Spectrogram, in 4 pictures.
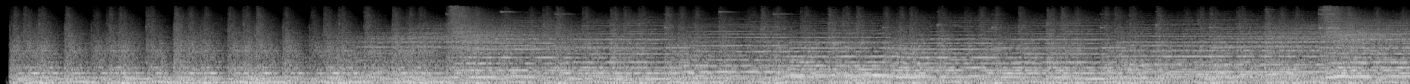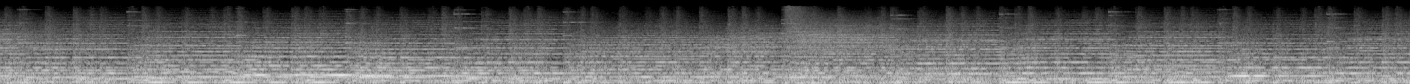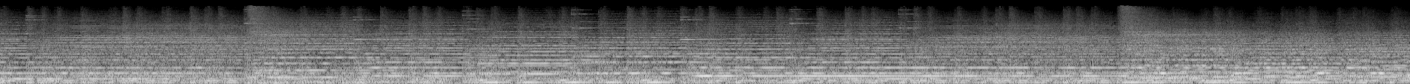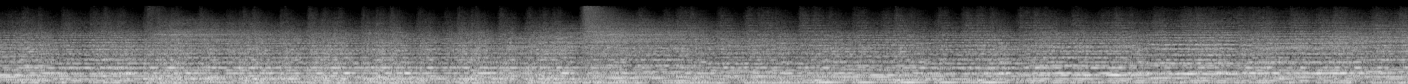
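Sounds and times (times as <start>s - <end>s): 
fanfare: 0.1s - 56.3s.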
